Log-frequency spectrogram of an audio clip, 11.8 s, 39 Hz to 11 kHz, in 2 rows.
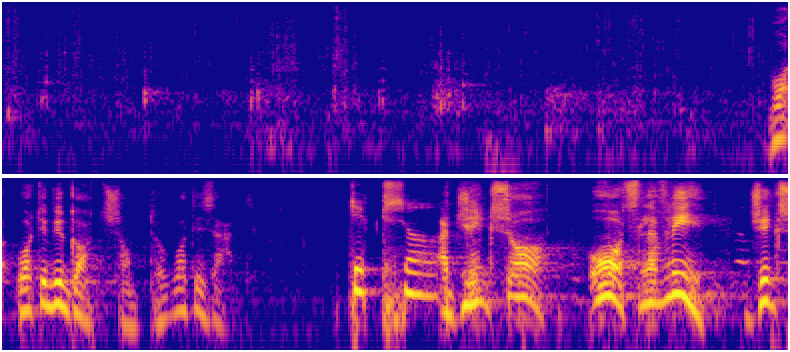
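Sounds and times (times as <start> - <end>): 
wrapping paper crinkling and tearing as a present is pulled open: 0.0 - 8.4
speech: 5.8 - 7.8, 8.5 - 11.7.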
